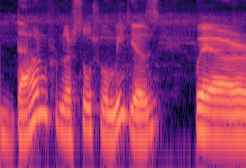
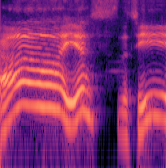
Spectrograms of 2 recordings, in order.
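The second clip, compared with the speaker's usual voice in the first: excited, swooping pitch, like a sudden realization; 8 semitones higher than usual. Demonstrating how to start a Danhausen impression: excited Danhausen impression. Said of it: "very, very excitedly remembered something".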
